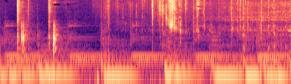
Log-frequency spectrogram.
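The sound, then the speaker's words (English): Eggs cracked into butter and sugar for a baking mix: a couple of sharp shell cracks, then a wet squish as the contents drop in, all over a steady low drone. “You add some butter, and then some sugar, crack in some eggs.”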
